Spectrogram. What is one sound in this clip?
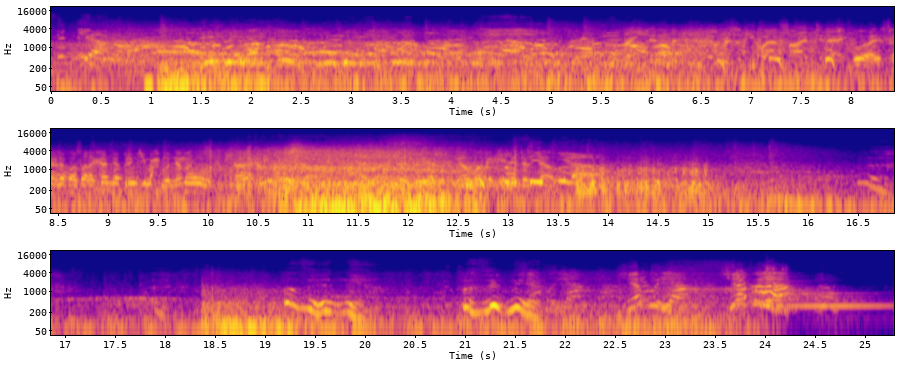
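A man sings loudly.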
